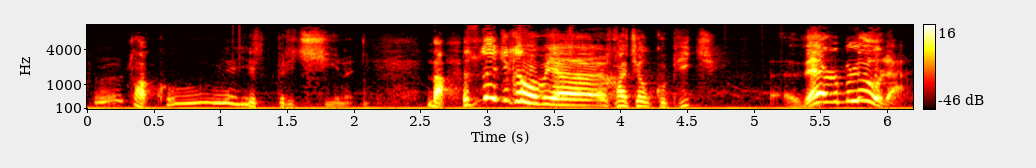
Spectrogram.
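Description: An actor playing a boastful, naively awestruck provincial lion hunter in a 1940s radio play, theatrical and flustered. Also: male voice, very high voice, wildly swooping pitch, a little slow, gravelly, breathy edge, exaggerated voice. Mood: excited. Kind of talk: 1940s stage-style radio acting. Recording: muffled vintage 1940s radio recording.

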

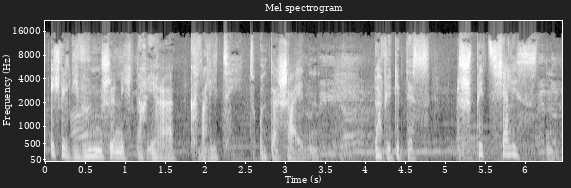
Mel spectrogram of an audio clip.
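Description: A dry, mocking seer with a low voice that swings up and down as she speaks. She talks slowly over music in a radio drama, deliberate and knowing. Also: sing-song, fairly bright tone, heavily acted. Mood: measured, wry. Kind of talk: radio play acting. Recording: radio play with music behind.

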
